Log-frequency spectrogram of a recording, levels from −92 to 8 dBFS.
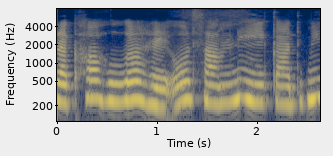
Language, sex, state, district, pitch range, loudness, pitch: Hindi, female, Bihar, Patna, 220-250 Hz, -15 LUFS, 235 Hz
